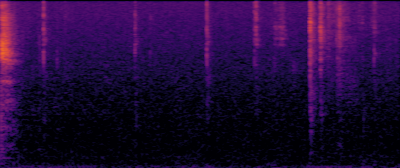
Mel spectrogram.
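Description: Faint typing on a computer keyboard: a few scattered keystrokes, then a quick run of several keys about three seconds in.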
